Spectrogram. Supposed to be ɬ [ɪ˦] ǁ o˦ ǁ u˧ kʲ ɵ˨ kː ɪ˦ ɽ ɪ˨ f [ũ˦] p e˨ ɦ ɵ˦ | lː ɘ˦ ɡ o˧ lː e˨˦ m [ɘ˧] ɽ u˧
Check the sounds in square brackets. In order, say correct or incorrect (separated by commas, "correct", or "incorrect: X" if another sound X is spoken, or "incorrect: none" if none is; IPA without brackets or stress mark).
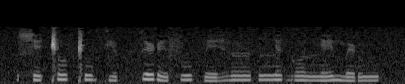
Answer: incorrect: ɪ˧, incorrect: u˦, incorrect: ɘ˨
